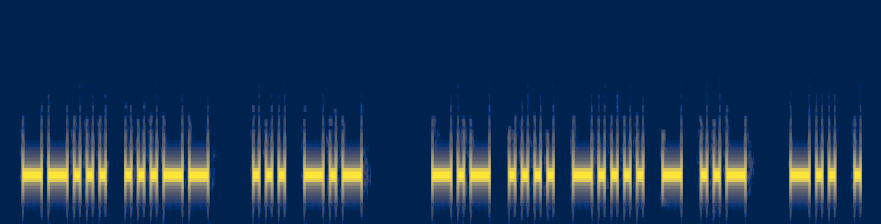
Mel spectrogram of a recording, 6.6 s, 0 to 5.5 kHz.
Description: Morse code, heard as a keyed tone, about 25 wpm, 590 Hz. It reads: 73 SK KH6TU DE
